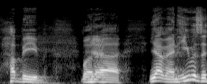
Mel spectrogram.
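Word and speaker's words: Khabib: Speaking of Joey Diaz, he calls him Kalabib, which is great. it's pronounced Habib.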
